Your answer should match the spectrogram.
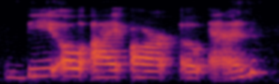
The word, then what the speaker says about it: Boiron: I use these Boiron, I think that's how you pronounce it. It's Boiron.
